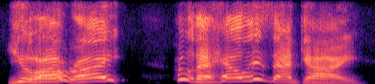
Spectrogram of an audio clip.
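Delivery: high, slow wailing cry; panicked Usopp. Acted. Usopp freaking out at the enemy, teary high wail. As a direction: whimper it in terror.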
